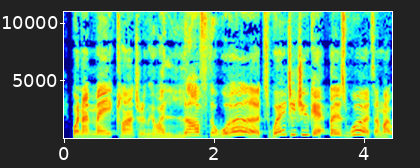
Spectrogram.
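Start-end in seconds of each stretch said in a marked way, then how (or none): 1.2-4.1 delighted client. Retold or imitated. Client praising the therapist's words, delighted. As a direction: gush with admiring curiosity.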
